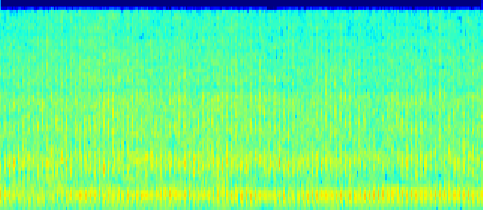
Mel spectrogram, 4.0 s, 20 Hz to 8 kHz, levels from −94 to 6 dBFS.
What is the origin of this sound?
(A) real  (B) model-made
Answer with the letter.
A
